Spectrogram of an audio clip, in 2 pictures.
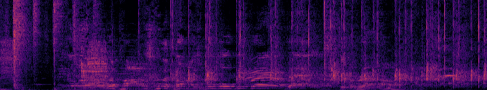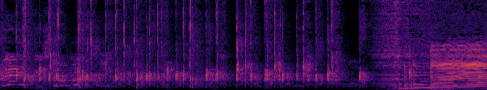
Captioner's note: applause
